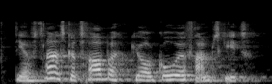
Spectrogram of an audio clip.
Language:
Danish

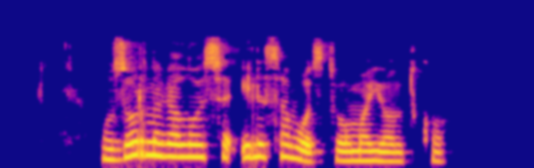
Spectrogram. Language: Belarusian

